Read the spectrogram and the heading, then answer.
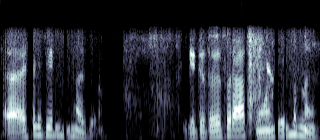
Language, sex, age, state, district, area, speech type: Kashmiri, male, 30-45, Jammu and Kashmir, Bandipora, rural, conversation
